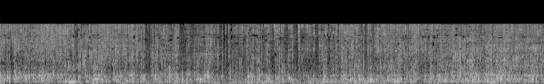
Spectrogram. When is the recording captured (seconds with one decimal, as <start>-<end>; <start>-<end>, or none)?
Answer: 0.0-5.4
